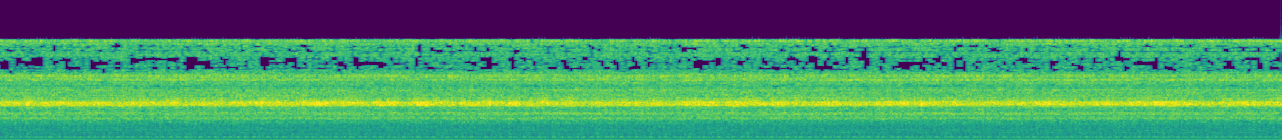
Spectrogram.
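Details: Real nebulizer sound: steady mechanical hum with low buzz and hissing airflow, continuous compressor sound.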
